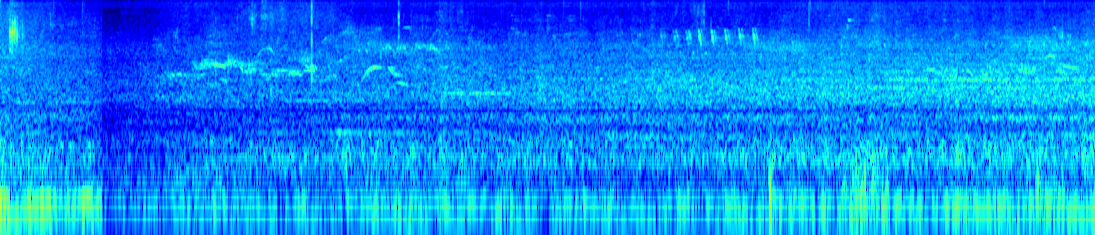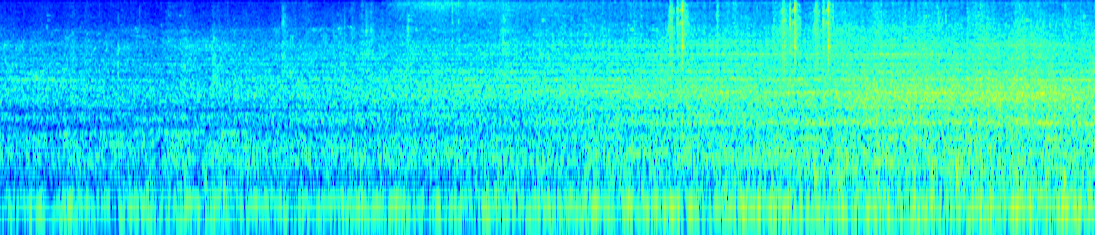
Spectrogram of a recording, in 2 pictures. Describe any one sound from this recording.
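A diesel locomotive rumbles and grows louder as it approaches.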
